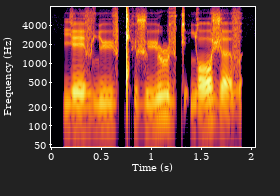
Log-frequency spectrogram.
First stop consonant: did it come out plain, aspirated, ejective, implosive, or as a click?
click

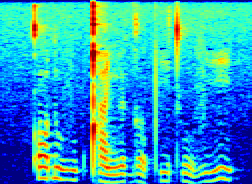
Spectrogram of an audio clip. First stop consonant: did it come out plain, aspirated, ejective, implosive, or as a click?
ejective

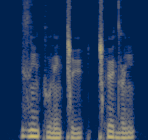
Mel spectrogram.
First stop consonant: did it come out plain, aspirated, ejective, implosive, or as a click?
plain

